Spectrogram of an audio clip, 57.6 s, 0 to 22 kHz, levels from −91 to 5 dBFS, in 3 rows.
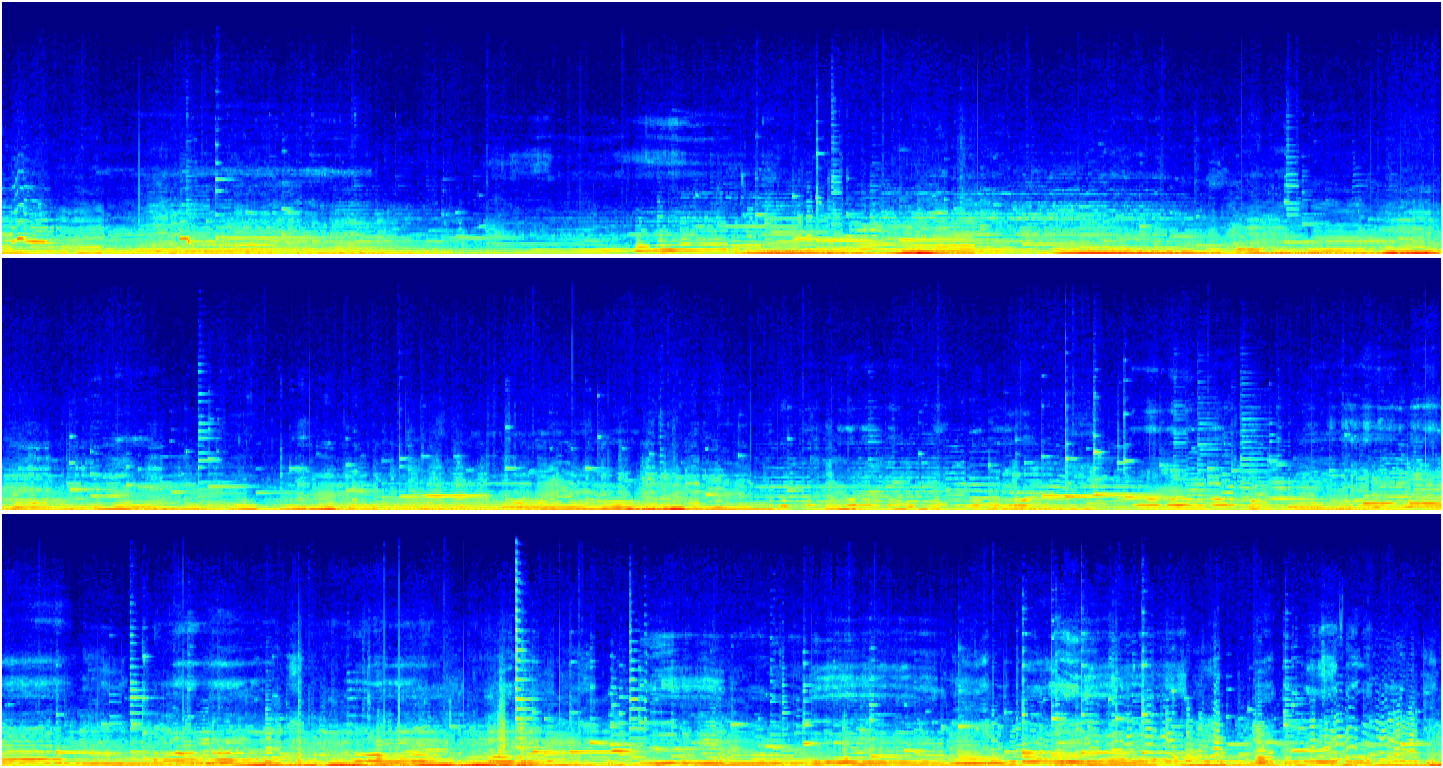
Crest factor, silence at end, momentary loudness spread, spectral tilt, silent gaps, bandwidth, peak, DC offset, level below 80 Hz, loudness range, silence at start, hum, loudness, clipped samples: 18 dB; 0 s; 13 LU; -8 dB/octave; none; 13 kHz; -2 dBFS; under 0.1%; -34 dBFS; 9 LU; 0 s; none; -21 LUFS; under 0.1%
